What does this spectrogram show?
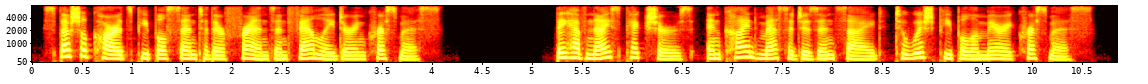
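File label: Christmas card, English vocabulary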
